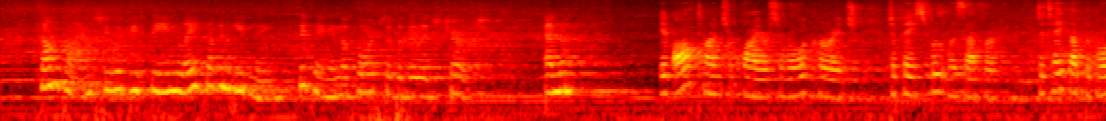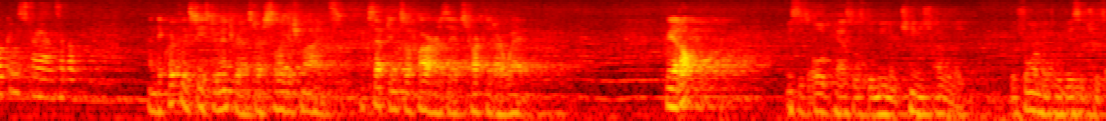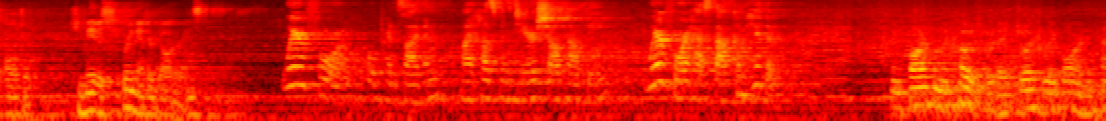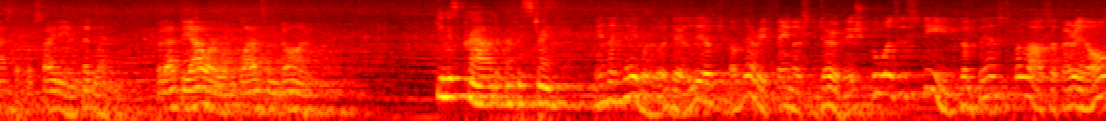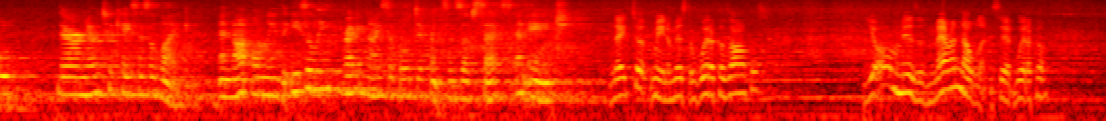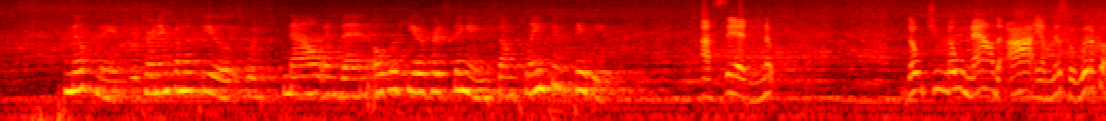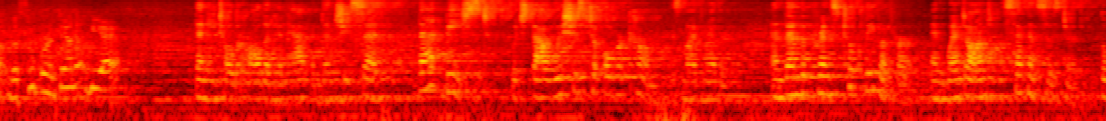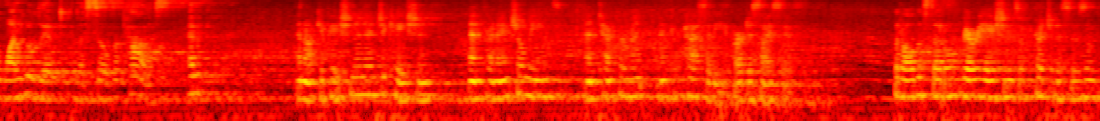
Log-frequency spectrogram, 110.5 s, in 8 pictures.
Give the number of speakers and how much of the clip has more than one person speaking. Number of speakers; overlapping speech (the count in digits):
10, no overlap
